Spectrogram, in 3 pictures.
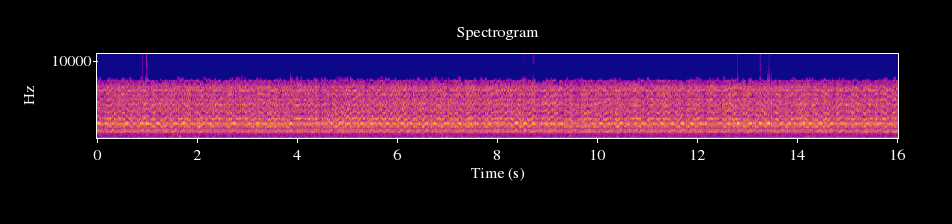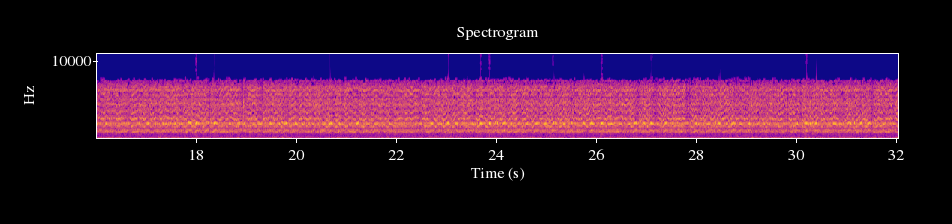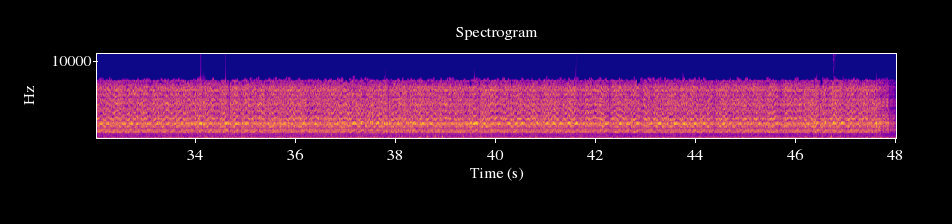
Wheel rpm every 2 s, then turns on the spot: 230, 230, 220, 230, 230, 230, 230, 230, 230, 240, 240, 230, 230, 230, 230, 230, 230, 230, 220, 230, 240, 230, 230, 200.
none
